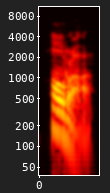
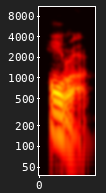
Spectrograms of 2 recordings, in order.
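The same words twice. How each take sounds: The two takes are said the same way.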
